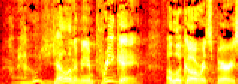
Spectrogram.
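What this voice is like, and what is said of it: Usual voice. Nothing is said of it.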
